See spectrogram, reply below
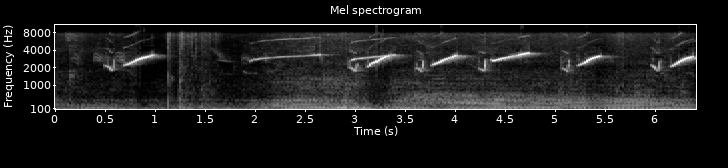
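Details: Common iora call used to lure other ioras into singing: short sharply rising whistled notes repeated about every half second to second, over a steady low background hum.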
